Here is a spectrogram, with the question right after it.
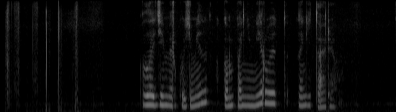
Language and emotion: Russian, neutral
